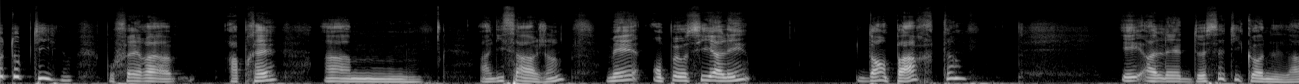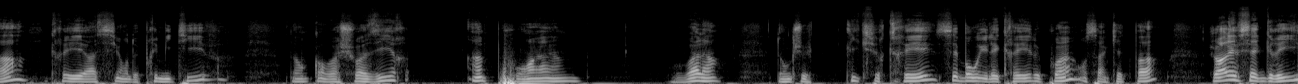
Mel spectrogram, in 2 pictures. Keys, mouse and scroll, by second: 4.6-6.4 drag, 7.9 click, 9.2 click, 14.7 click, 16.3 click, 19.6 click, 21.7 click, 23.3 click, 24.0-24.8 drag.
